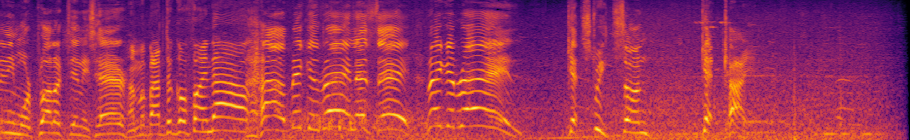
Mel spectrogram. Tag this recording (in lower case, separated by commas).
speech, bird, outside, urban or man-made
